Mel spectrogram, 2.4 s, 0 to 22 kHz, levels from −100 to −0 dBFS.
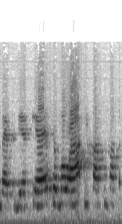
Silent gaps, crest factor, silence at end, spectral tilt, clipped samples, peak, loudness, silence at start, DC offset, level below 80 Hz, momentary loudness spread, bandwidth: none; 12 dB; 0.05 s; -4 dB/octave; under 0.1%; -6 dBFS; -17 LUFS; 0 s; 0.7%; -48 dBFS; 12 LU; 11 kHz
